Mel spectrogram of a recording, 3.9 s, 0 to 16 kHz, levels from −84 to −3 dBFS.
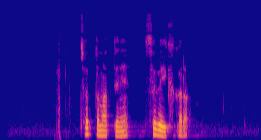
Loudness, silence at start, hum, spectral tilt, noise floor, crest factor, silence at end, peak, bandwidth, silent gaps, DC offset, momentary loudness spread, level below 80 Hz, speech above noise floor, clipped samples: -27 LUFS; 1.2 s; none; -8.5 dB/octave; -71 dBFS; 22 dB; 1.1 s; -8 dBFS; 11 kHz; none; under 0.1%; 12 LU; -74 dBFS; 46 dB; under 0.1%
